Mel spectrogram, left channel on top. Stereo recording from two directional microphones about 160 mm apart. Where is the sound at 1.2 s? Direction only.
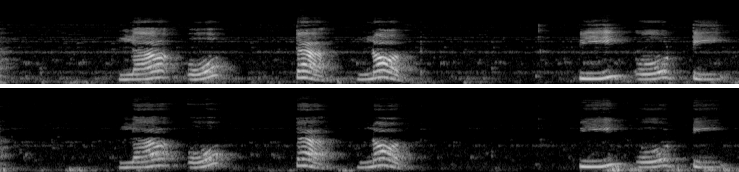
15° left (ahead or behind).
